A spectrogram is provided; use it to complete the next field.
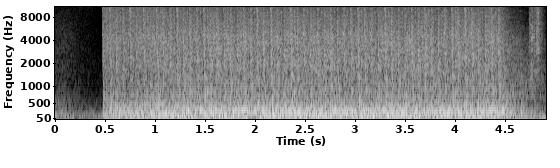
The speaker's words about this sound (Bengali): হঠাৎ কান ফাটানো গুলির শব্দ শোনা গেল আর তার সাথে ভীষণ সশব্দে কাঁচ ফাটার আওয়াজ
